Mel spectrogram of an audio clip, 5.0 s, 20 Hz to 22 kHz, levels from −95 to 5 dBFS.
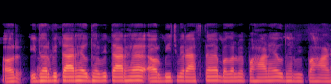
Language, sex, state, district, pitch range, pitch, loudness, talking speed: Hindi, male, Chhattisgarh, Balrampur, 130-145 Hz, 140 Hz, -26 LUFS, 250 wpm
